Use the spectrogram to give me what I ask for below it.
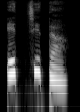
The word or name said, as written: ಎಚ್ಚಿತ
